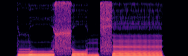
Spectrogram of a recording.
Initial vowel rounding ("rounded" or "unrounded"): rounded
